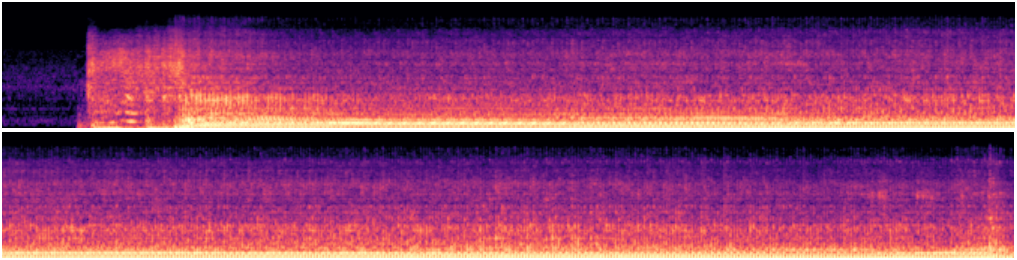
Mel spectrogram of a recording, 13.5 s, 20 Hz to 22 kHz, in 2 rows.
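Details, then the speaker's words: BMW E46 with M52 engine, newly fitted headers, not fully warmed: after start-up a loud, raspy droning exhaust with a steady low tone and a small backfire. It needs a resonator. "I think it needs a resonator [Music] [Music] oh it needs a resonator that's bad that sounds like that sounds terrible sounds like a butt trumpet that's not going to work for me"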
